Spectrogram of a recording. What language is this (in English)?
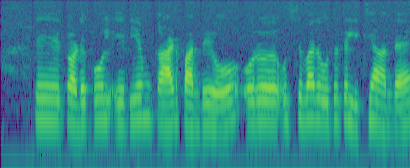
Punjabi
